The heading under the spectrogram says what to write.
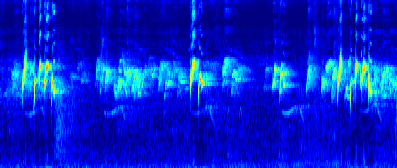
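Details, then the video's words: Master song (เพลงแม่บท) of a red-whiskered bulbul: bursts of sharp, rapid chirped notes alternating with lilting warbled runs, repeated in roughly four phrases across eight seconds, with soft gliding whistles underneath. "เพลงแม่บท นกเสียงทอง#เสียงนกกรงหัวจุก"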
